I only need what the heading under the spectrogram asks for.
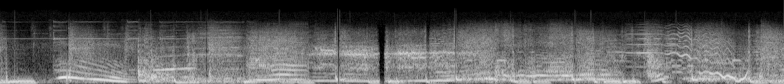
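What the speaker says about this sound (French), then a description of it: "Un taxi blanc à grande vitesse" A white taxi speeds through a French film trailer with loud car engine roars and sharp tire squeals, mixed with dense music and effects from start to finish.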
